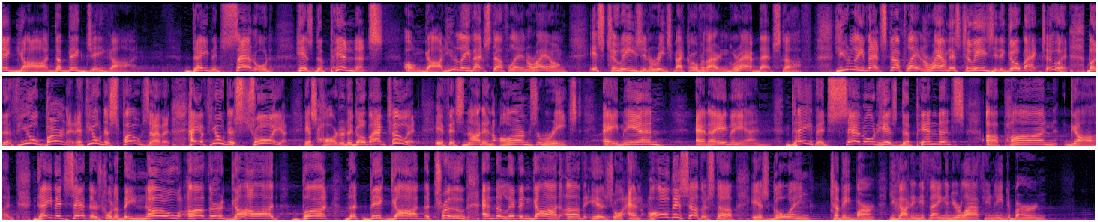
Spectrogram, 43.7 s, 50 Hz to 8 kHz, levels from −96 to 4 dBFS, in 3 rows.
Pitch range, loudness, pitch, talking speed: 190-260 Hz, -23 LUFS, 225 Hz, 165 wpm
